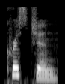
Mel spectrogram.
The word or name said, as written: christion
